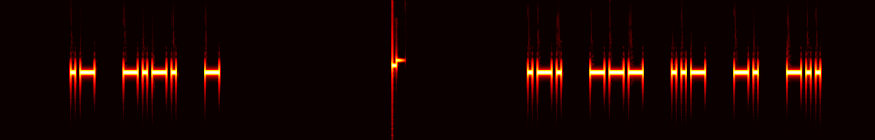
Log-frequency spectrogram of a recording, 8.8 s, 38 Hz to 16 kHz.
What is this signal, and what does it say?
Morse code, heard as a keyed tone, about 25 wpm, spaced as for 18 wpm, 700 Hz. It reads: ACT ROUND
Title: 2x Character Spacing - Top 500 Words - 25wpm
